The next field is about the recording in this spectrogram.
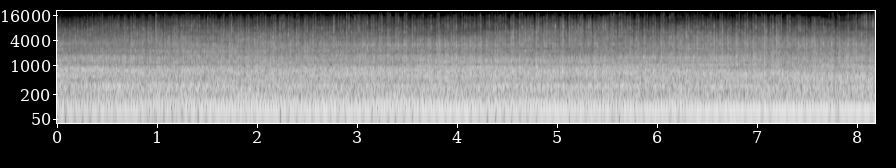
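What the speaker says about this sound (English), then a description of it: "I hear the next truck coming up" Loud, steady low rumble of a tractor pull truck engine idling at the start line at the Hardin County Fair, a continuous throbbing drone with no speech over it.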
